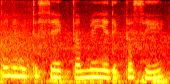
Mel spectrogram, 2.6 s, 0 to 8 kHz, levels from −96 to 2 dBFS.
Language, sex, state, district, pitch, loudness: Bengali, female, Tripura, West Tripura, 245 Hz, -13 LUFS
